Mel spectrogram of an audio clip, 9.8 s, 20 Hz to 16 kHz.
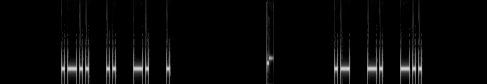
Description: Morse code, heard as a keyed tone, about 20 wpm, spaced as for 15 wpm, 700 Hz. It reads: LINE AND
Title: 115 Lesson 19f - Letter w - Words 20wpm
